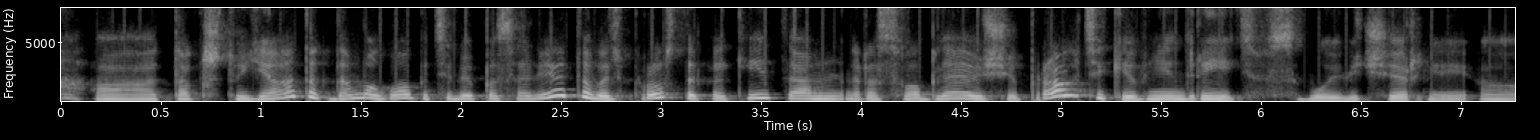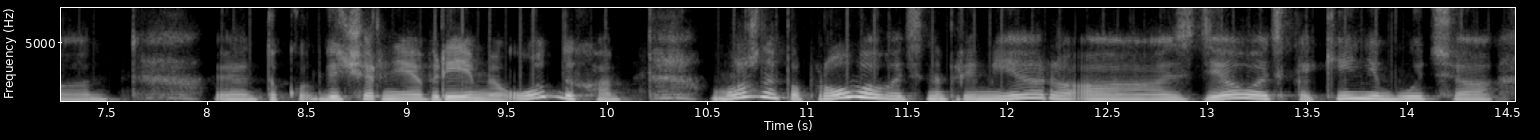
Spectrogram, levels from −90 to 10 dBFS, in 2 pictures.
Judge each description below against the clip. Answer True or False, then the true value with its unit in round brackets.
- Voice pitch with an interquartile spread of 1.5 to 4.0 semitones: False (4.4 semitones)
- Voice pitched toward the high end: True (225 Hz)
